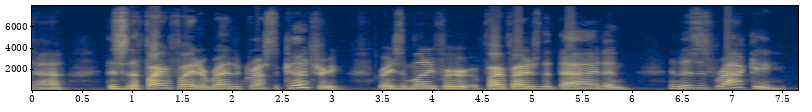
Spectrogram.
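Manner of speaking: put-on proud, high, excited shouting. Speaker retelling a man announcing him to everyone, retelling a yell. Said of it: "he yells out to everyone".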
